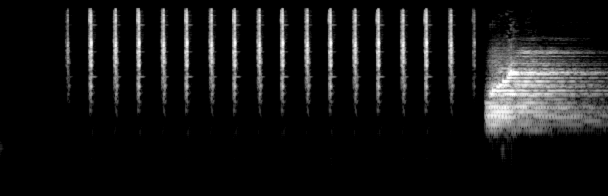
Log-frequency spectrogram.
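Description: Clock-ticking countdown sound effect, about four ticks a second for some four seconds, then a ringing reveal chime that fades away.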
